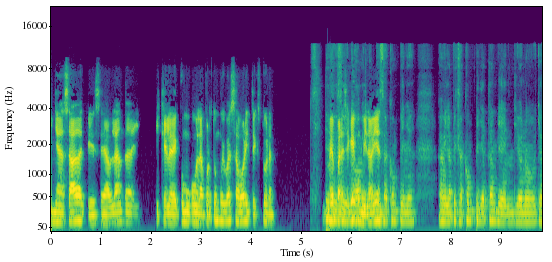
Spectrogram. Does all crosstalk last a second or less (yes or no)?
no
